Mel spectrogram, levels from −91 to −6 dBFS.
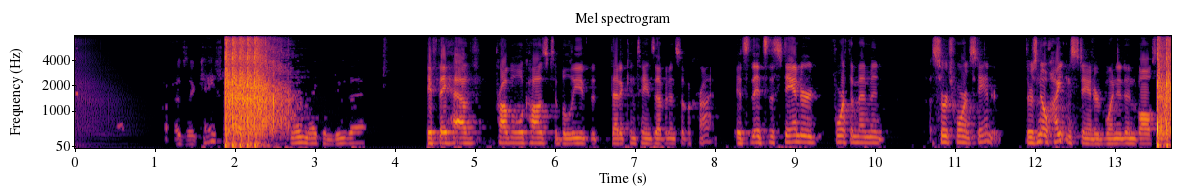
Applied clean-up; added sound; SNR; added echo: classical method spectral subtraction.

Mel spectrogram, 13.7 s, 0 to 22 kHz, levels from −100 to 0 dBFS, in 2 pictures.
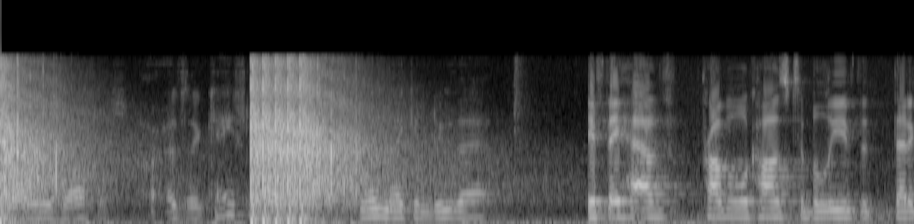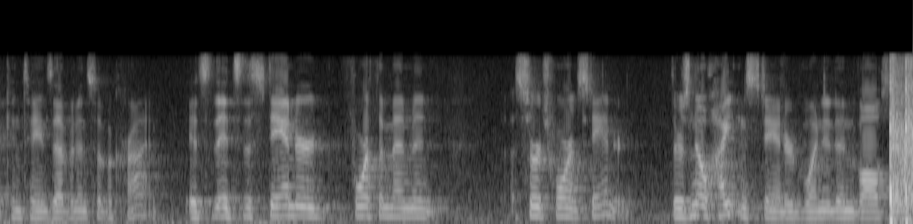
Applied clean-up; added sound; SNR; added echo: none; Gunshot, gunfire; -3 dB; none.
